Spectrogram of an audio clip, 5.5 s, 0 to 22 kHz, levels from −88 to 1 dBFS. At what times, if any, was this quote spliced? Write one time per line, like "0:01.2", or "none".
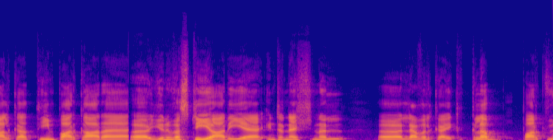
0:01.3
